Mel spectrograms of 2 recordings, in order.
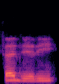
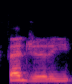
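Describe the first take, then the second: First: The j sound is soft and weak. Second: The j sound is abrupt and strong. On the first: The speaker calls it wrong. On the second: The speaker calls it right.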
